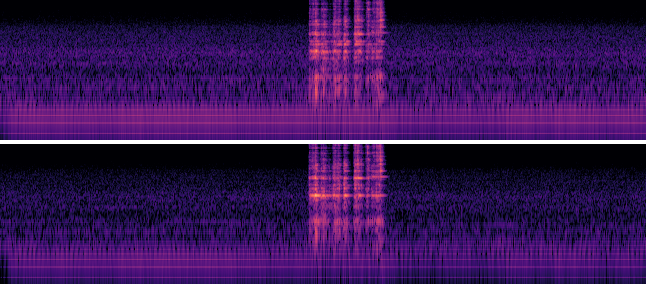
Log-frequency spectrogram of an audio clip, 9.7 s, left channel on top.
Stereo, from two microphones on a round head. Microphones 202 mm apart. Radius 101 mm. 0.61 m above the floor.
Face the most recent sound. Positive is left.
turn(degrees=-40)  # may be behind; listen again after turning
